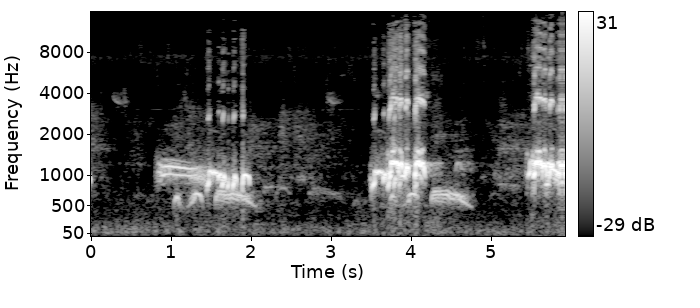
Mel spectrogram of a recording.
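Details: Zebra dove song used to restart cooing in doves stressed by netting: drawn-out level coos, falling low notes and two loud stuttering trilled phrases with clicks.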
